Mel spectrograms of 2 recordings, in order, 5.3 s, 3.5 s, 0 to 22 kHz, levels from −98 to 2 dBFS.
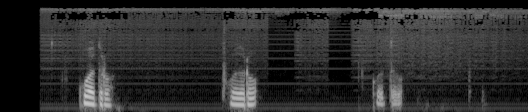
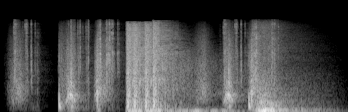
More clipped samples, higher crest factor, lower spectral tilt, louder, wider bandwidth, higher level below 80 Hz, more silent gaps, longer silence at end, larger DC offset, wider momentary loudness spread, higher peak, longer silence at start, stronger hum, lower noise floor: neither; about the same, 24 dB vs 20 dB; first, -6 dB/octave vs -3.5 dB/octave; second, -33 LUFS vs -22 LUFS; first, 17 kHz vs 12 kHz; second, -72 dBFS vs -26 dBFS; neither; second, 0 s vs 0.3 s; neither; about the same, 20 LU vs 19 LU; second, -12 dBFS vs -2 dBFS; first, 0.4 s vs 0.1 s; first, 50 Hz at -60 dBFS vs none; first, -53 dBFS vs -46 dBFS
